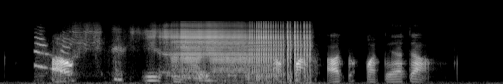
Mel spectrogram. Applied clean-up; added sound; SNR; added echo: neural diffusion model UNIVERSE++.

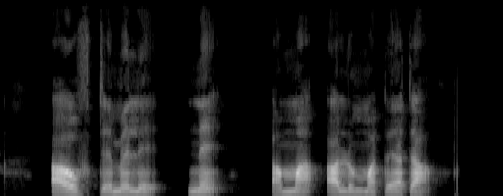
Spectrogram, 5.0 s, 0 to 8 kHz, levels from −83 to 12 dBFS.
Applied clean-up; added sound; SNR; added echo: none; none; none; none.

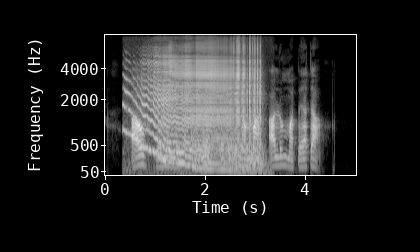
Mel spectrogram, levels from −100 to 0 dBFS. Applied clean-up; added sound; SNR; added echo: none; Squeak; -4 dB; none.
